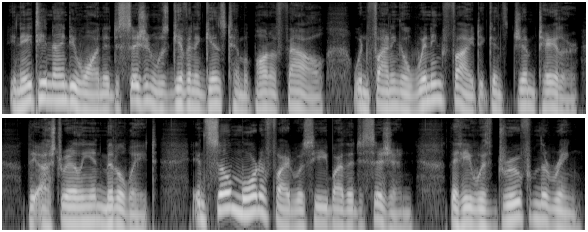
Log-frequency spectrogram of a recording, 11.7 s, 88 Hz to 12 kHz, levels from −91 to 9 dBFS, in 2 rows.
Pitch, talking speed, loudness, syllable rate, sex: 120 Hz, 200 wpm, -18 LUFS, 5.9 syllables/s, male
